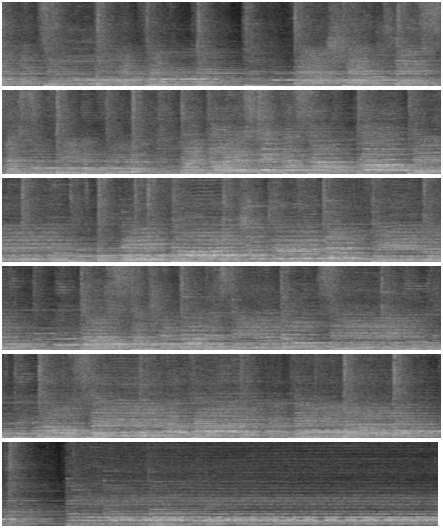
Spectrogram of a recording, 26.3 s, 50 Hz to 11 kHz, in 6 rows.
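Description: Large mixed choir singing a new sacred song in German, accompanied by a small band with flutes and guitar and a steady beat. About 22 seconds in the beat stops and the choir and band hold a long final chord.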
